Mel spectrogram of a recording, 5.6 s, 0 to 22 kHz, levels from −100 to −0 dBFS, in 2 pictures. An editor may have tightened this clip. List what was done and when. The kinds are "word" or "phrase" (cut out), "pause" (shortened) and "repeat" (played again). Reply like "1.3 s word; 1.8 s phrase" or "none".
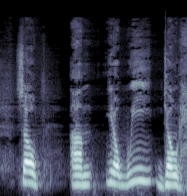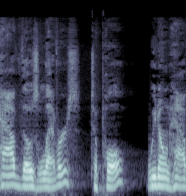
none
